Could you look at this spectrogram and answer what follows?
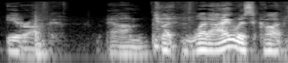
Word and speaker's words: Iraq: Some stuff happened in Pakistan and Iraq, which is properly pronounced Iraq.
